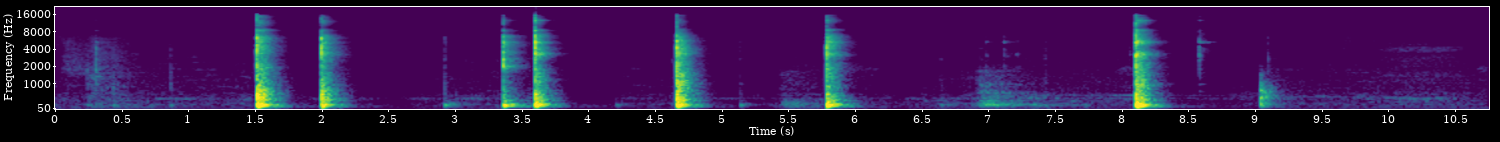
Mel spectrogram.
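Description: About eight sharp metal-on-metal knocks at irregular intervals: a steel rod being struck against a bearing inside a Bajaj CT 100 magneto-side engine cover to drive the bearing out.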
